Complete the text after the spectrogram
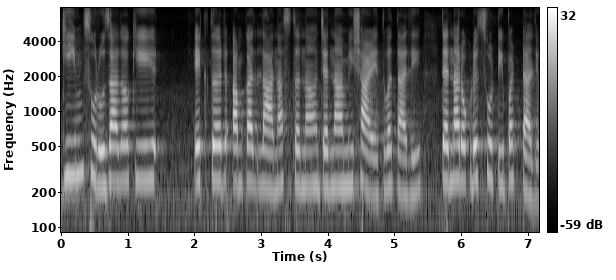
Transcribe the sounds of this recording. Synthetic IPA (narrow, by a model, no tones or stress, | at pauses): ɡiːmsuɾuːd͡zalɔkiː | ekt̪əɾamkalanast̪ənad͡ʑɛnːamiːɕaɭet̪ʋət̪ali | t̪ɛnːaɾokɽet͡ssuʈiːpəɽʈalji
